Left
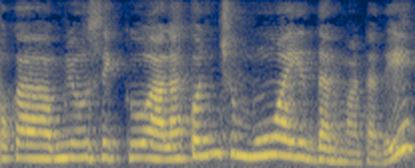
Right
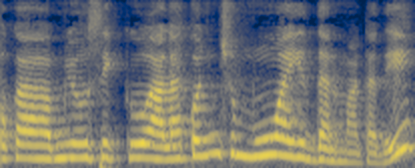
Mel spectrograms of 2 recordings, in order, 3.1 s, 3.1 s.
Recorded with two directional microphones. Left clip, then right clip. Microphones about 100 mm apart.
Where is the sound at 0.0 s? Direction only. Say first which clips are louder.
Right 4 dB; 35° right (ahead or behind).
